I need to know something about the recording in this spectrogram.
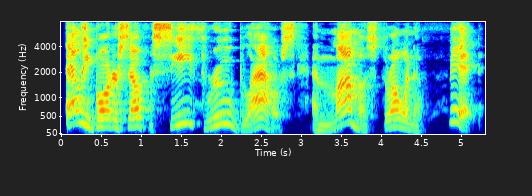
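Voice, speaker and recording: A man voicing an excitable, gossipy little girl in an audiobook, eager to tattle. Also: sits high, takes it slowly, voice pushed up, full character voice. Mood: eager, excited. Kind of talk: audiobook character voice.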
